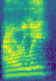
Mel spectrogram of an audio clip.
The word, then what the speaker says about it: hourly: Hourly habitats are back. You know that hourly is kind of like a silent H?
